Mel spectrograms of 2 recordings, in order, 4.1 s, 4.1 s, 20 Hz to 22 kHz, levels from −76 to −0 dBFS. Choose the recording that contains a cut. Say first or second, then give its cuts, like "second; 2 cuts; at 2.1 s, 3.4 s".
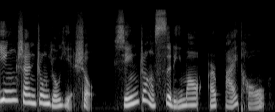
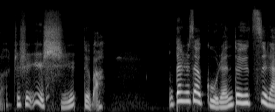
second; 1 cut; at 1.2 s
